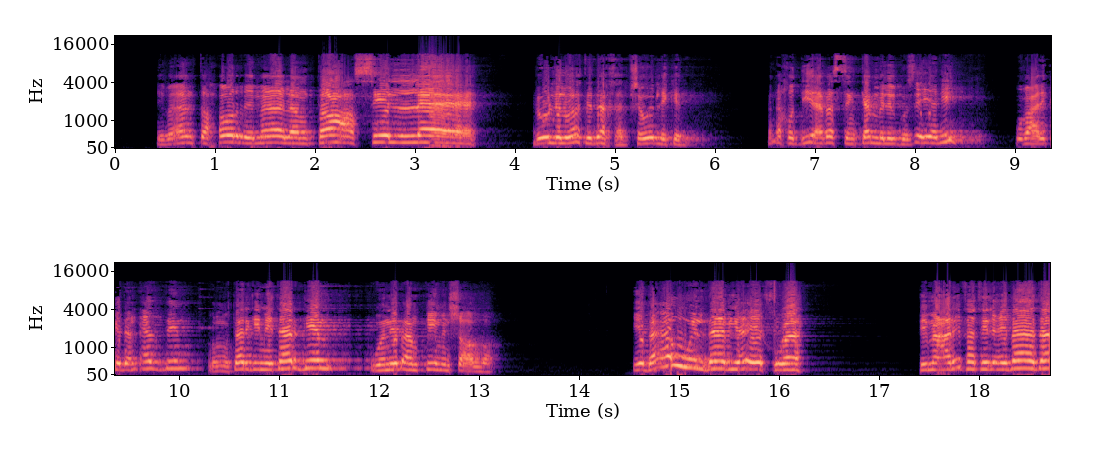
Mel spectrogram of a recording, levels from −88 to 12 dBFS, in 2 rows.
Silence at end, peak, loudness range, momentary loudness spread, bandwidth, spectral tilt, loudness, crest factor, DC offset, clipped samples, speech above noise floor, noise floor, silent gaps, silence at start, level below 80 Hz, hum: 0 s; 0 dBFS; 6 LU; 12 LU; 11.5 kHz; -3 dB/octave; -9 LUFS; 10 dB; under 0.1%; 0.2%; 70 dB; -79 dBFS; none; 0.45 s; -50 dBFS; none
